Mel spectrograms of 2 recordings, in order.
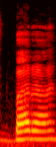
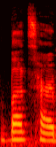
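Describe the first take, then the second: First: The name ends in a plain vowel without r. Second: The name ends in an r-coloured er sound. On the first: The speaker calls it right. "my name is Butter, ... B U T T A" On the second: The speaker calls it wrong. "not Butter, ... not B U T T E R"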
